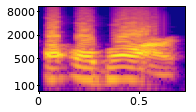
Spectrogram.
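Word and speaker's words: O'Bar: you said like or something o'hara oh bar it's spelled o and then it's got that uh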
